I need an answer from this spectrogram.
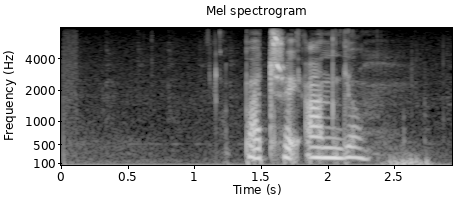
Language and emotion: Russian, neutral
